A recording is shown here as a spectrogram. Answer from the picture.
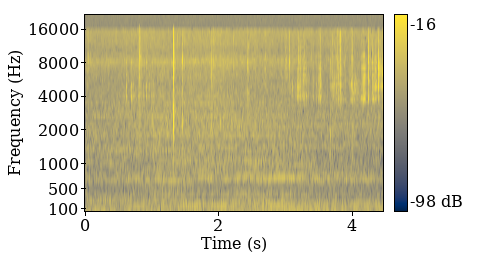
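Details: Several prairie dogs eating chickpeas, their chewing heard as rapid dry clicks and crunches, irregular and closely spaced, over a low steady hum indoors.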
